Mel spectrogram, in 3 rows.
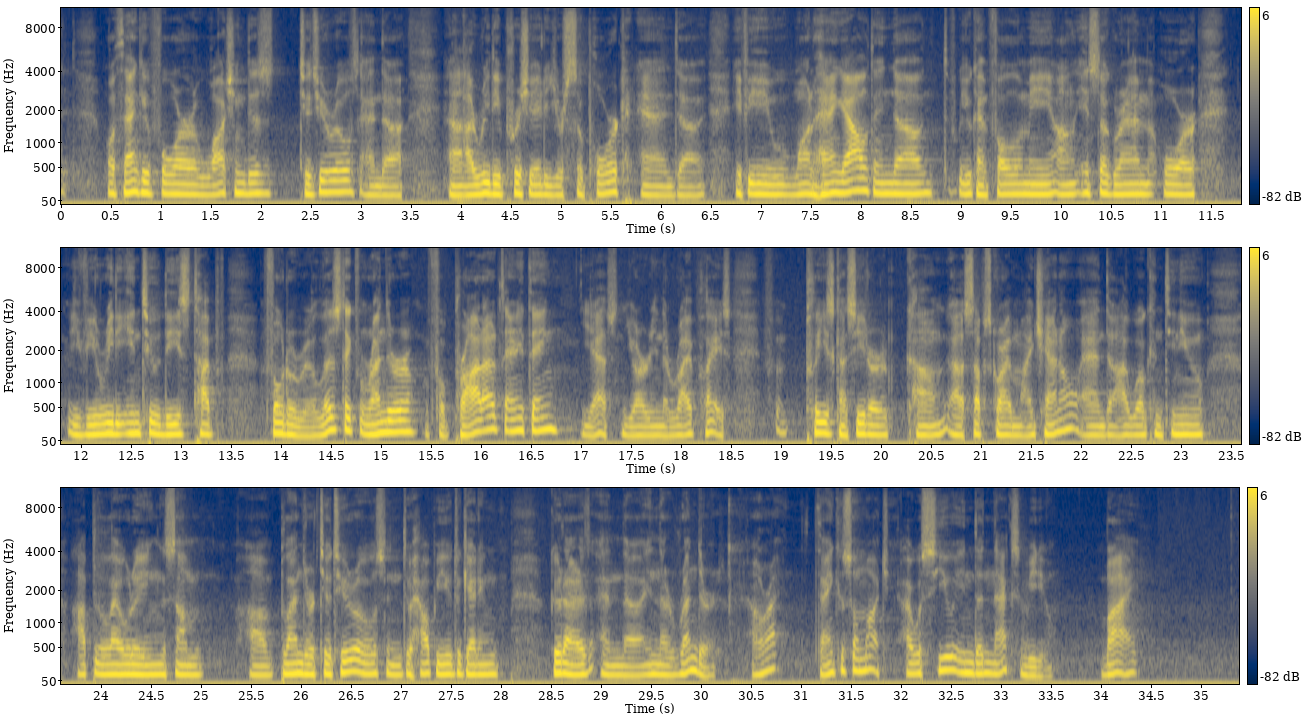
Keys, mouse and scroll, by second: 1.7 click, 3.0-4.0 middle drag, 4.0 KP_0, 4.8-5.1 scroll up 4, 5.3-5.9 shift+middle drag, 5.9-6.9 scroll up 2, 10.2-14.4 shift+middle drag, 14.4-18.0 scroll up 1, 18.0-23.1 scroll up 1, 23.1-27.3 scroll up 1, 27.3-28.1 scroll up 1, 28.1 scroll up 1, 28.2-28.9 scroll down 1, 28.9-33.2 scroll down 1.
